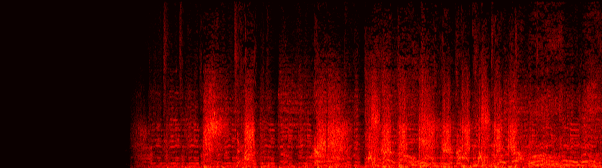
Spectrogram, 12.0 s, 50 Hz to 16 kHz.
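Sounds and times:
cartoon punch impacts: 6.3s - 10.5s.

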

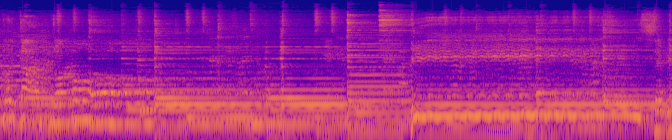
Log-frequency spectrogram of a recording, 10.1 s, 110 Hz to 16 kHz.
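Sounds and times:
sustained keyboard chords: 0.0s - 10.0s.

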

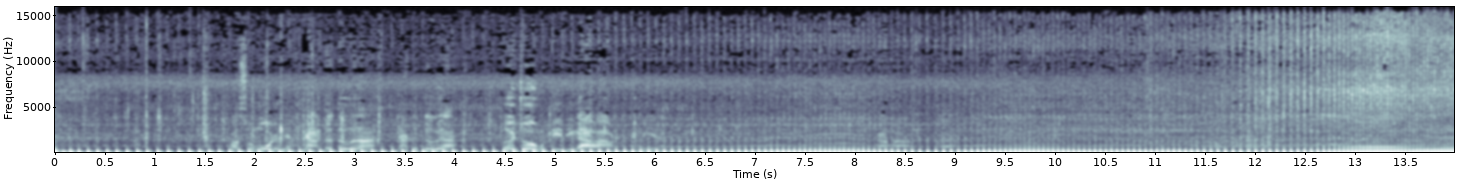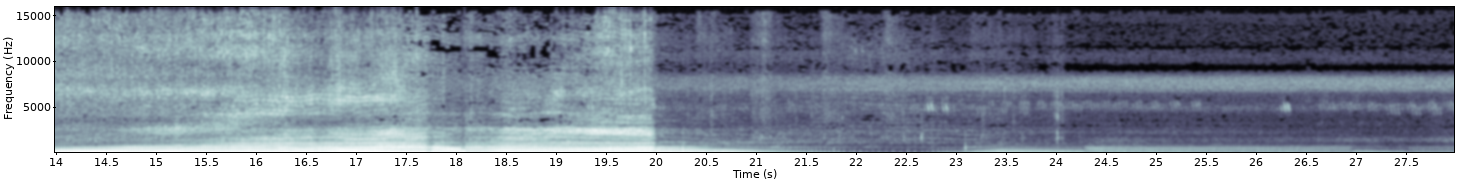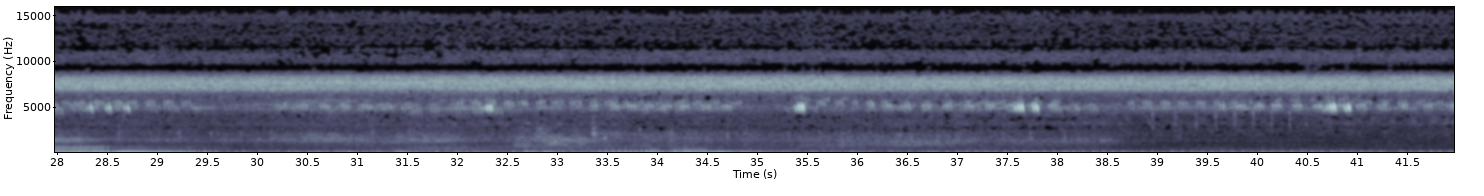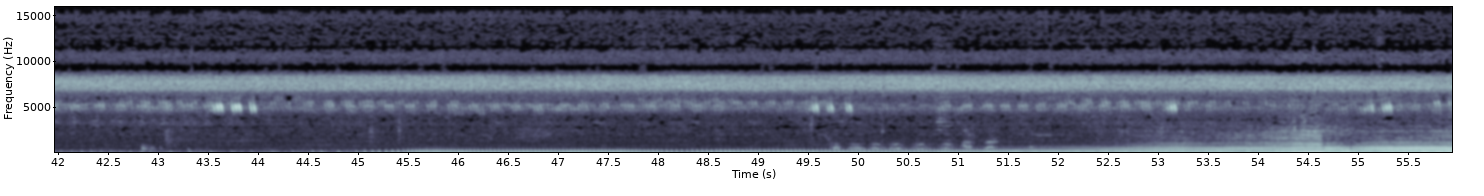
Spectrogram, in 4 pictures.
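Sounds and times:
motorcycle engine revving: 0.0s - 29.6s, 44.6s - 55.9s
distant motorcycle engine: 0.0s - 55.9s.

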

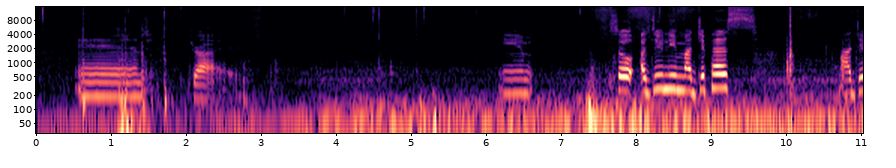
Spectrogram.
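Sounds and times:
car interior rumble: 0.4s - 11.0s.

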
